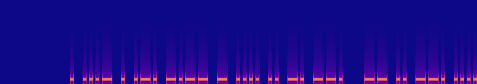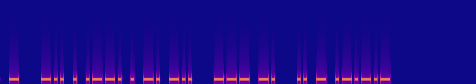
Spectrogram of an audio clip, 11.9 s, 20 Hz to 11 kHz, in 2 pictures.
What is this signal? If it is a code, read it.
Morse code, heard as a keyed tone, about 30 wpm, 700 Hz. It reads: EVERYTHING MIGHT DEPEND ON IT.
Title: Sentences from Top 1300 Words 30wpm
